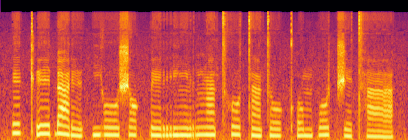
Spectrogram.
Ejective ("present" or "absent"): present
